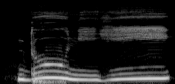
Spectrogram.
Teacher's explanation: ہا کھڑی زیر ہی کو تھوڑا سا لمبا کریں گے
